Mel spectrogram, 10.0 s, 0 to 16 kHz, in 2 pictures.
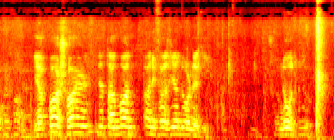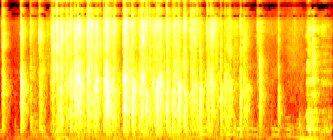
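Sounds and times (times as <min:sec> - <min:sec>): audience clapping: 0:04.7 - 0:09.5.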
